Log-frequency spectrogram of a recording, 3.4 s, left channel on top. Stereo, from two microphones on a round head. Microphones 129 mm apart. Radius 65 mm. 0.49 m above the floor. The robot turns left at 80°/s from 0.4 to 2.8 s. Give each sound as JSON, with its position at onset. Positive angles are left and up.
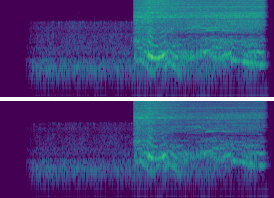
{"t": 1.7, "sound": "breathing", "azimuth_deg": 180, "distance_m": 0.5}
